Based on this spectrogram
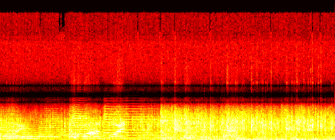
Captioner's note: fire crackling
